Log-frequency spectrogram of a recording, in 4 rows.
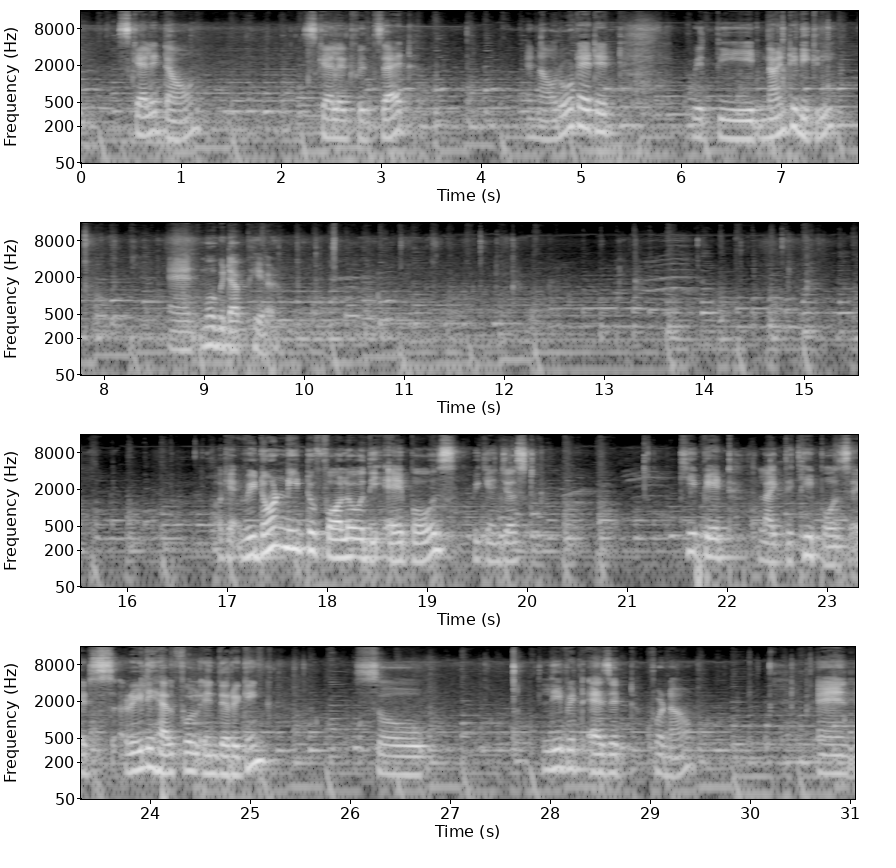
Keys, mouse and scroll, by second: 0.2 s, 1.6 click, 2.0 s, 2.2 z, 3.5 click, 4.3 r, 8.3 typing, 10.0 click, 10.3 shift+middle click, 10.6-11.0 shift+scroll up 2, 11.0 shift+middle click, 11.6 scroll down 1, 11.8 z, 12.5-13.1 scroll up 1, 13.1 z, 14.5 scroll up 1, 14.7 z, 15.1 shift+middle click, 17.6-19.3 scroll down 1, 19.4 shift+middle click, 19.8 z, 22.6 z, 22.9 shift+middle click, 25.4 shift+middle click, 27.3 shift+middle click, 28.1 3, 29.5 shift+middle click, 29.9-30.4 typing, 30.6 shift+middle click, 30.8 scroll up 1.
